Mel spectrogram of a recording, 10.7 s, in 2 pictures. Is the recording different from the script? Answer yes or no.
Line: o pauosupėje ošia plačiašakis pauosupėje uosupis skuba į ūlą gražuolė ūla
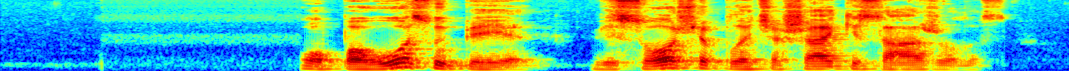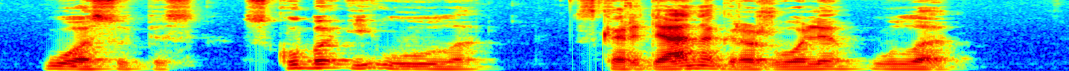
yes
